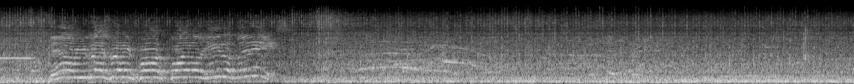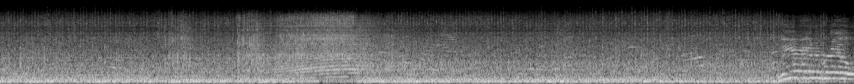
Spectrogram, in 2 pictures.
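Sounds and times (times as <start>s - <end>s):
car engine revving: 0.0s - 17.0s
car engines droning: 0.0s - 17.0s.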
